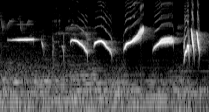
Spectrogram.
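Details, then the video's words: White-rumped shama singing a fighting song: clear, loud whistles, one held flat, then several arching and rising slurs separated by short pauses, ending in quick stacked notes. "Chòe Lửa hót đấu"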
